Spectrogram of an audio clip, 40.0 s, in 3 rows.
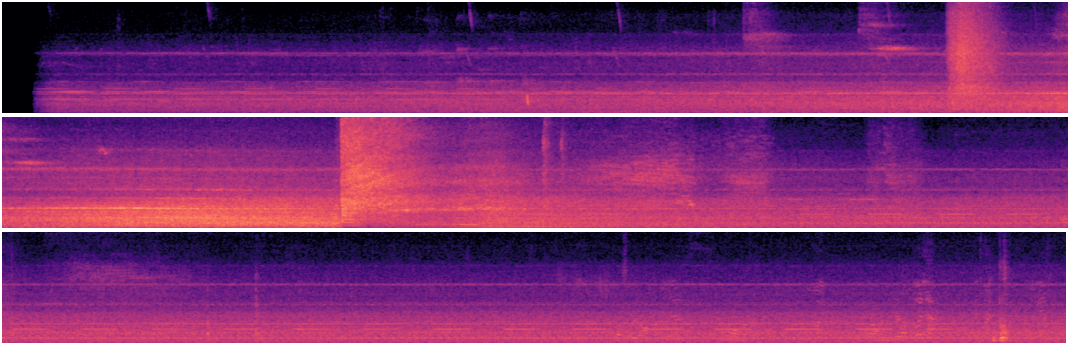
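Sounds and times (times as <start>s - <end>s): diesel locomotive passing: 0.4s - 39.9s
loud hiss: 11.8s - 12.6s, 17.6s - 19.8s.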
